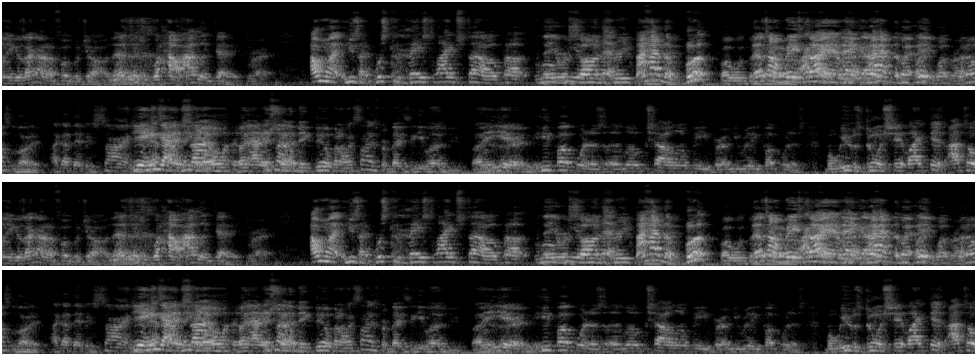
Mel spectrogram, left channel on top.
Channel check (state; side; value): identical; both; correlation 1.00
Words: niggas. I gotta fuck with y'all. That's just how I looked at it. Right. I'm like, he's like, what's the bass lifestyle about? They Lil were B, so all that. intrigued I by had the it. book. Fuck with the That's how band. based I am, nigga. I had the But hey, book. what else was on it? I got that bitch signed. Yeah, he That's got my it nigga, signed though, but at it's his not show. a big deal, but I'm like, signs for Basic. He loves you. Like, Yeah, he fuck with us. Shout out Lil B, bro. He really fuck with us. But we was doing shit like this. I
